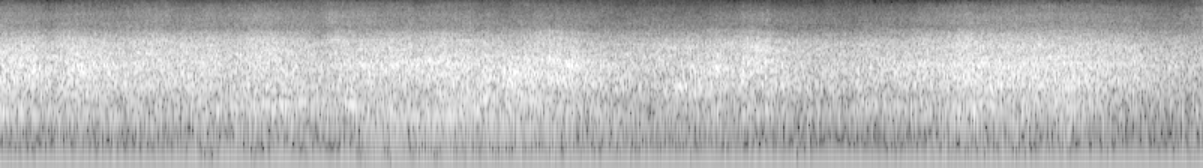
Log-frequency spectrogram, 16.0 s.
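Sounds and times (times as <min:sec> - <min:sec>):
train rolling along track: 0:00.0 - 0:16.0.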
